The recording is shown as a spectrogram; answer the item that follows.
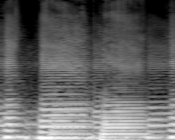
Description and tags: sax realtime edited with max/msp
edited, faint, loop, lower-register-tenorsax, repeat, sax, shy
